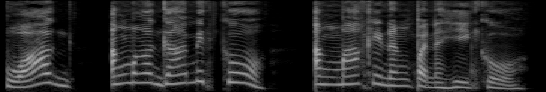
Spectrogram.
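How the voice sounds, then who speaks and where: A woman's voice: high-pitched, big pitch swings, normal speed, no echo, clean studio sound, pitched above the performer's own voice. A woman storyteller voicing a desperate young woman who cries out and pleads. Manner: crying out, pleading.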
